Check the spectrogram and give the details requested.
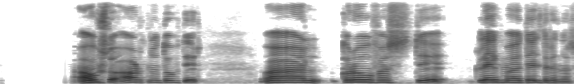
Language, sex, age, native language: Icelandic, male, 14, Icelandic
